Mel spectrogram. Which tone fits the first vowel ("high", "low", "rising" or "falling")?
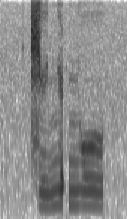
low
